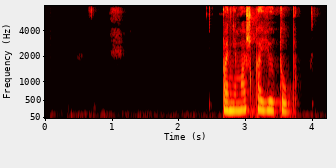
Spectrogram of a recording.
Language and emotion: Russian, neutral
